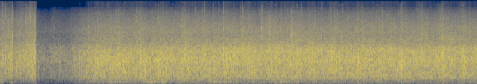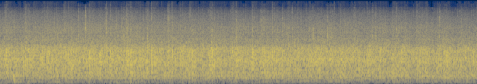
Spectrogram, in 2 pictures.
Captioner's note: applause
